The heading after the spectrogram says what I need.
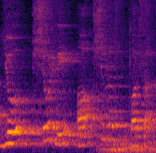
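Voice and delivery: very slow, careful sentence for learners; slow example read. Shown as a demonstration. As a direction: read it out word by word. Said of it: "क्या कहता है?". (उदाहरण वाक्य बहुत धीरे पढ़िए)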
